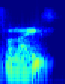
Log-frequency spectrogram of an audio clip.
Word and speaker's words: SOLIZE: It is pronounced as SOLIZE.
